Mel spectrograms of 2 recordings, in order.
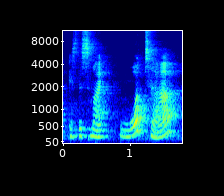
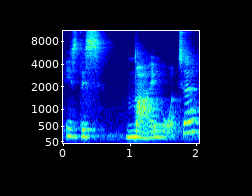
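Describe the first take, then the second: First: "water" picked out with a questioning rise; stress on WATER. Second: Questioning "Is this my water" with "my" picked out; stress on MY. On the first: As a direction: doubt that it is "water", lifting that word. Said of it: "make the stress to the different sound". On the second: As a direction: lean on "my", as if asking whose it is. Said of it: "Not yours, but mine". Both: Shown as a demonstration.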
